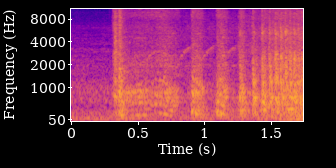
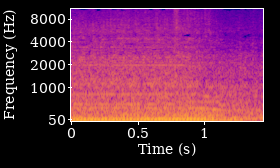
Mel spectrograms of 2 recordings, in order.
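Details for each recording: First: 2004 Sterling semi truck, Mercedes MB900 diesel, no-start: 12 volts jumped to the starter lug, brief cranking bursts then engine catches to a loud steady idle, showing the starter solenoid is faulty. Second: 2004 Sterling truck with a Mercedes MB 900 diesel cranking in neutral with the clutch switch pinned, after a no-crank was fixed by running a ground wire to a good ground; deep, strong, even cranking.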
